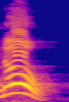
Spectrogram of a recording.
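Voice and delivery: emphatic no. Real, not acted. Preacher correcting the congregation, emphatic loud no. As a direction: cut it off firmly.

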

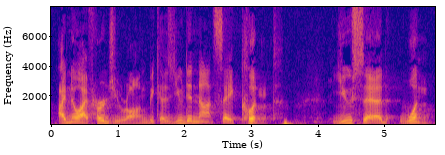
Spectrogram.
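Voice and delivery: emphatic, with a drawn-out "You said wouldn't"; insistent disbelief. Retold or imitated. Man disputing what Jesus told him, emphatic insistence on "wouldn't". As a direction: insist on it, pausing before a slow "You said wouldn't". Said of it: "shaking his head going".

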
